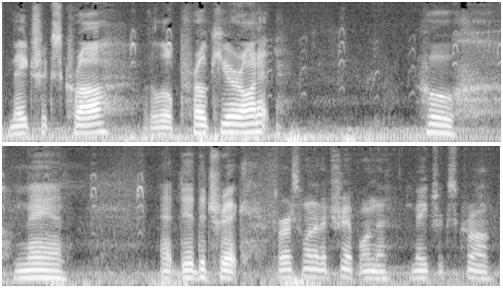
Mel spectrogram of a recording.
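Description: A middle-aged man in a kayak, reacting out loud as he fights and lands a big fish, exclaiming and talking to the fish. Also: lowish voice, muffled recording. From Louisiana. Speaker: kayak angler. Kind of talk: live on-camera reaction while fishing. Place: kayak on open water outdoors. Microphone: action camera mounted on the kayak. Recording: outdoor wind and water noise.

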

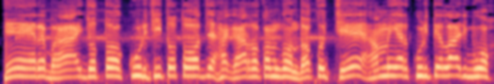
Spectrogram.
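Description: An actor voicing a lazy, sly young village labourer in a comedy cartoon, whiny and argumentative, with a pitched-up effect. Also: steady tone, fairly quick, fairly bright tone, slight background noise. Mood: grumbling.

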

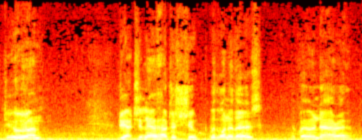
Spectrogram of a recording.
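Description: An actor playing a desperate, half-mad lone survivor in a radio drama, theatrical and bitter. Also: male voice, on the high side, level tone, brisk, natural voice. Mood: shaken, weary. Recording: loud ambient effects noise behind voice.

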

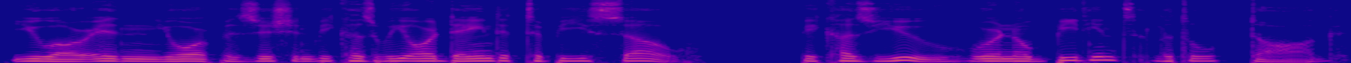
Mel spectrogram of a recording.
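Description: A man's voice: mid-range voice, normal speed, darkish tone, no room sound, clean studio sound, natural voice. A man voicing an imperious witch hunter in an audiobook, with a cold, menacing drawl. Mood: cold menace.

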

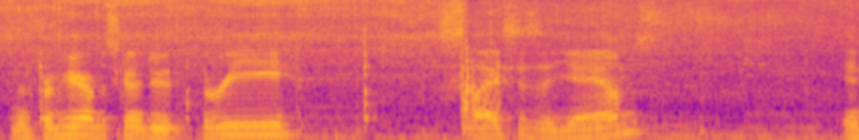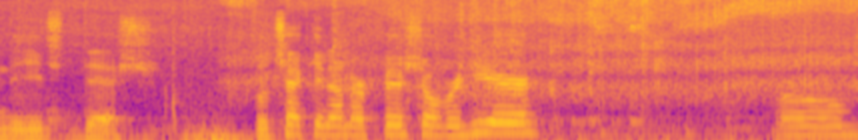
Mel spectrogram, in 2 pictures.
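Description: A man in his thirties hosting a cooking demonstration in a studio kitchen, chatty and energetic, talking straight to the viewers. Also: a little high, slow, pauses often, background noise. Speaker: cooking show host. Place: home-style studio kitchen, indoors. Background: background music, sizzling pan.

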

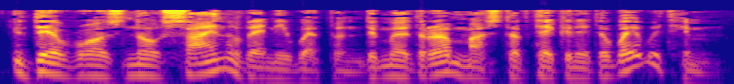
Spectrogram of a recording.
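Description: A man's voice: low-pitched, sing-song, fast, slightly rough, no echo, highs cut off, full character voice. A man voicing an earnest, courteous doctor in an audiobook, eager and precise in a formal way. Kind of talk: audiobook character voice.

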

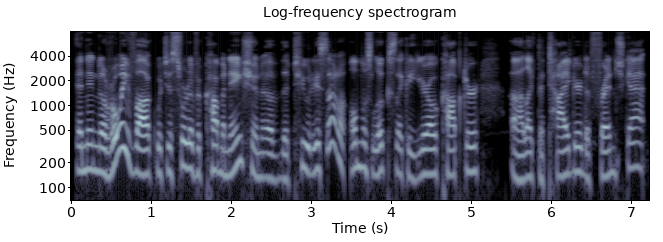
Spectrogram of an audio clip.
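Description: A man's voice: a little high, a little fast, a little mellow, no echo, studio quality. A man hosting a gaming video with casual, rambling and self-deprecating commentary in an informal style.

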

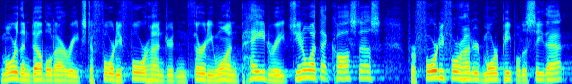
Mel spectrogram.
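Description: A man's voice: on the high side, darkish tone. Folksy man speaking in a reverberant hall. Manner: folksy, conversational, self-deprecating. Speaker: conference speaker, honey farm business owner. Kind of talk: informal presentation to an audience. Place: large auditorium stage, indoors. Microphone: handheld microphone through PA, recorded from audience camera. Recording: hall reverb from stage sound system.

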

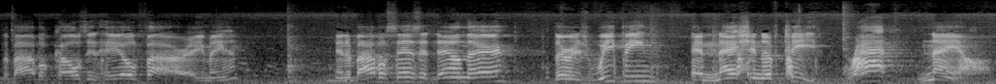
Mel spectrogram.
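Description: A man's voice: a little high, lively intonation, takes it slowly, sharp tone, slight background noise. A man preaching in the street with fiery call-and-response energy, outdoors in a neighborhood.

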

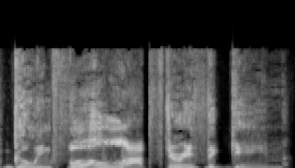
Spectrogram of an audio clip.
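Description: A man voicing a zany, bombastic lobster warrior in a video game, theatrical and raspy. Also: on the high side, huge pitch swings, slow, fairly bright tone, dry recording, studio quality, full character voice. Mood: cocky, theatrical. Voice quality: raspy, gravelly. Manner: theatrical, bellowed battle cries. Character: zany male lobster warrior, bombastic self-styled crustacean crusader. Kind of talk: video game character voice lines.

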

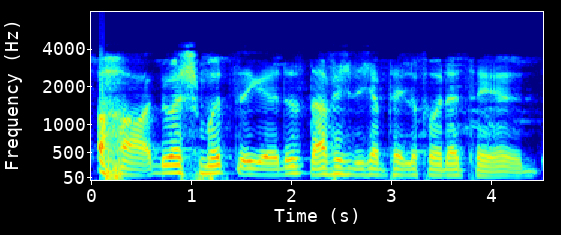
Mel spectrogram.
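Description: A man in casual phone talk, deadpan and laconic, answering in few words on a muffled, tinny call recording. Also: lowish voice, slow pace. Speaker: call recipient baiting phone scammers.

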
